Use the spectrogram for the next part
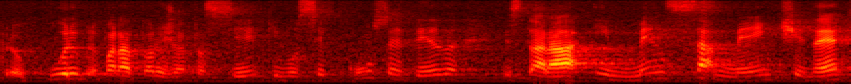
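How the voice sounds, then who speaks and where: A Brazilian man teaching an exam-prep review class, lively and checking in often with his students. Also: a little high, moderate pace, in a large hall, a little hiss or hum. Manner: lively, peppers speech with tag questions.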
